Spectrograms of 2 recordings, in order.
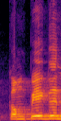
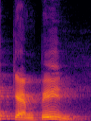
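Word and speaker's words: campaign: कंपेगन नहीं, क्या है ये? कैंपेन।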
